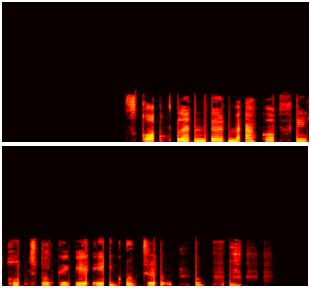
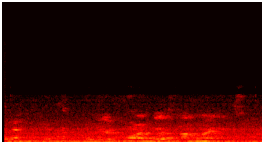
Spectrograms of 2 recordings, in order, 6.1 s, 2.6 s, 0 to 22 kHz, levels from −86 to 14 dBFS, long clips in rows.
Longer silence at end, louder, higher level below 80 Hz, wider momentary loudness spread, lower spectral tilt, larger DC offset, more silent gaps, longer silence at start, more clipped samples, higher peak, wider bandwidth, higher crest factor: first, 0.7 s vs 0 s; first, -22 LUFS vs -37 LUFS; first, -56 dBFS vs -70 dBFS; first, 18 LU vs 7 LU; second, -4 dB/octave vs -7 dB/octave; neither; first, 1.36-1.40 s, 5.11-5.18 s vs none; first, 1.25 s vs 0 s; neither; first, -2 dBFS vs -20 dBFS; about the same, 7.8 kHz vs 7.8 kHz; first, 22 dB vs 16 dB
